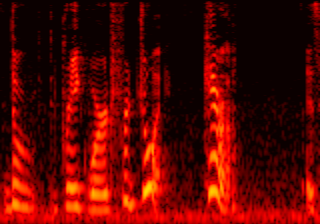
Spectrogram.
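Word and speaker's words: χαρά: Kara is how you say that, just kara, okay?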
